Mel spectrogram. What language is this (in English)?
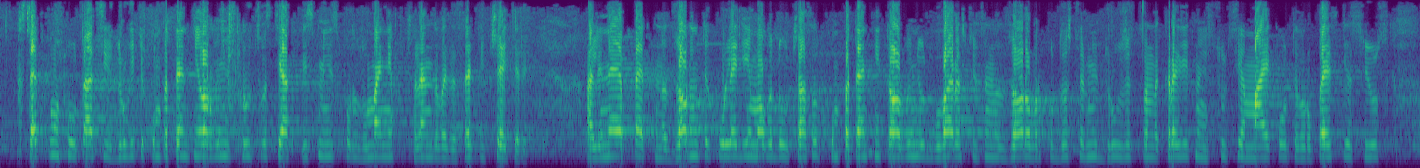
Bulgarian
